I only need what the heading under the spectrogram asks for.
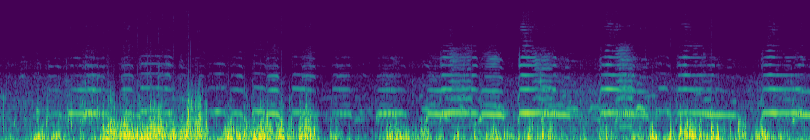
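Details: At Hyoko, Niigata, whooper swans alongside tundra swans call loudly: dense bursts of honking from many birds, then long, level bugled notes repeated about three times a second, over constant low background noise.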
